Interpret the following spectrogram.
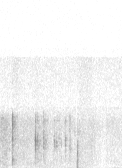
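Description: Near silence broken by a handful of faint, short clicks, with one sharper click about one and a half seconds in.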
